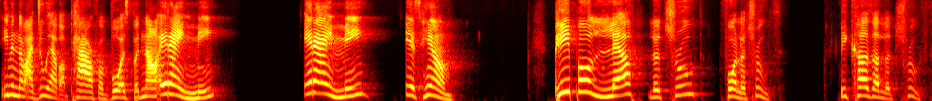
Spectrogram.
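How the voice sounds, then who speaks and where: Woman ranting on her channel, slow and deliberate, cussing, repeats herself for emphasis. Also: a little high, sing-song, a bit bright. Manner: blunt, profane, emphatic with repetition. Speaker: commentary channel host. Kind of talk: casual social media commentary.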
